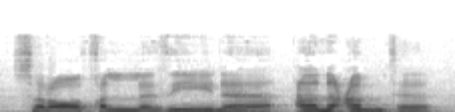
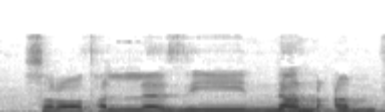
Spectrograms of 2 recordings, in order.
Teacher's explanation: و کذا یجب اثبات و حمزه القطع که حمزه انعمت علیه، صراط الذین انعمت، حتما این حمزه تلفظ باید بشه چون حمزه قطعه · Shown in: first take · حالا فلو حذفها، صراط الذین انعمت اینجوری بکنه و حمزه را بندازه بطله.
